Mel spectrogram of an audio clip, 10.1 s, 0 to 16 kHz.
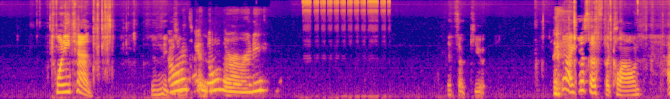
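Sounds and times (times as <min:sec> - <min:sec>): rapid high clicks: 0:04.6 - 0:05.9.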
